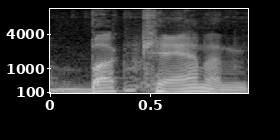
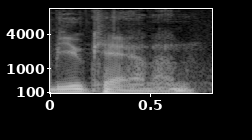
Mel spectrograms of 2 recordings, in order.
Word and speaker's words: Buchanan: then we have uh Buck Canon County here it's not Buchanan Buck Canon that is very true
